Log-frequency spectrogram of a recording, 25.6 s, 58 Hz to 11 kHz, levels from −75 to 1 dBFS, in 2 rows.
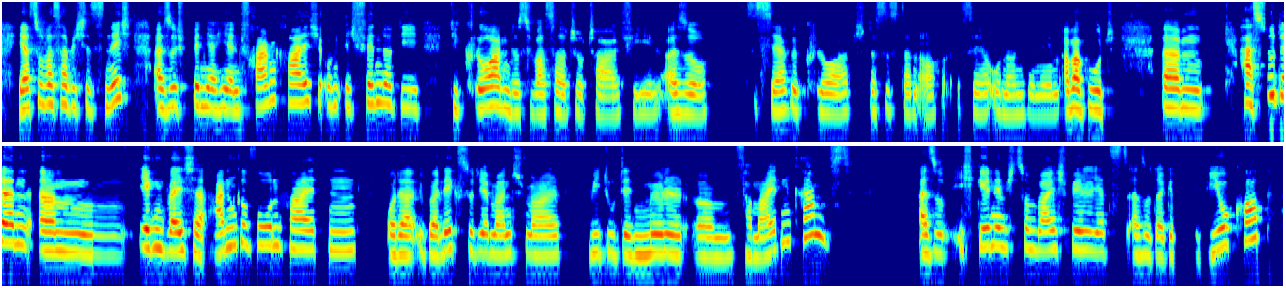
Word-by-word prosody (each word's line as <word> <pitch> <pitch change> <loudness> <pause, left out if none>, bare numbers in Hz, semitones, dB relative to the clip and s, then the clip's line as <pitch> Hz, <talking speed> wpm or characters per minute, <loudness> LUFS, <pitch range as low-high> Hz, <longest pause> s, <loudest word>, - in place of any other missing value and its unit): Ja, 205 +1 +6
so 245 +4 -4
was 250 0 +1
habe 240 -3 +1
ich 220 +1 -7
jetzt 200 0 -9
nicht. 290 +6 +1 0.2
Also, 220 +1 +1
ich 230 0 -5
bin 230 -1 +2
ja 220 - +2
hier 210 0 0
in 195 0 -2
Frankreich 255 +4 +2
und 230 0 -7
ich 215 -1 -7
finde 255 -1 +1
die 215 -2 -9 0.3
die 200 -2 -9
chloren 220 +1 +4
das 180 0 -7
Wasser 175 0 -3
total 165 -2 -6
viel. 175 0 -10
Also, 180 -1 -2 0.4
es - - -20
ist - - -8
sehr 195 +1 -1
gechlort. 185 -2 -5
Das 190 +1 -10
ist 200 -1 -15
dann 175 -1 -6
auch 165 - -8 0.2
sehr 180 -1 -9
unangenehm. 170 -1 -7
Aber 205 +1 +6
gut, 205 -1 -2 0.4
ähm, 215 -2 +4 0.3
hast 255 +6 +5
du 345 - +6
denn, 295 -4 +7
ähm, 210 -4 +2
irgendwelche 225 -5 +4
Angewohnheiten 235 -2 0 0.3
oder 195 -1 +2
überlegst 205 +4 0
du - - -1
dir 210 -1 0
manchmal, 195 -1 -2 0.2
wie 205 +1 -7
du 210 -1 -9
den 190 -1 -1
Müll, 205 0 +2
ähm, 180 0 -3
vermeiden 190 +11 -3
kannst? 375 +4 0 0.6
Also, 200 0 0
ich 370 - -11
gehe 260 0 +2
nämlich 260 -1 -1
zum 245 -2 -6
Beispiel 230 0 0
jetzt 215 -2 -7
also, 195 0 -4
da 180 0 -3
gibt‘s 185 +1 -9
die 185 - -22
Biocoop 270 - +2
210 Hz, 160 wpm, -21 LUFS, 190-235 Hz, 0.6 s, denn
